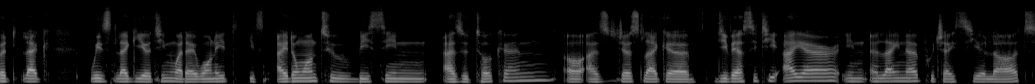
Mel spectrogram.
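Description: The speaker has a French accent. The recording is very clean, with a silent background. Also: moderate pace. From Paris, France. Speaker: drag artist and event organiser. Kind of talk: casual interview chat.

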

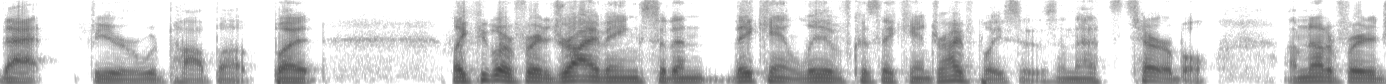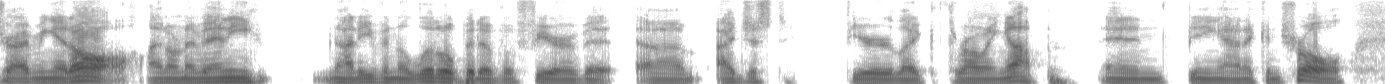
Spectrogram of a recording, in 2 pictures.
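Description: An ordinary speaking voice: a man at a fairly quick pace and fairly low pitch, with ordinary pitch variation, a dry, close sound with no echo, and a quiet background. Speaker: podcast co-host. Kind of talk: casual chat. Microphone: new mic.

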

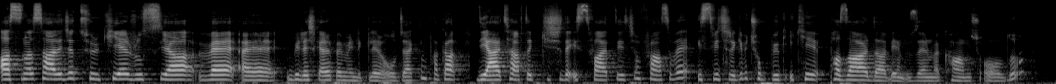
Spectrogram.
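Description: With a plain, everyday voice, a woman talks at a fairly quick pace with a fairly high pitch, ordinary pitch variation and hardly any pauses. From Turkey. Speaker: digital marketer. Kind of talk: casual interview chat.

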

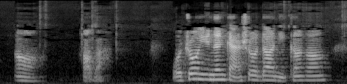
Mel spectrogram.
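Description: Using ordinary pitch variation, the woman talks in a fairly low register. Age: 30s. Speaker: caller to advice livestream. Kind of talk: casual advice chat. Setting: live-stream call-in.

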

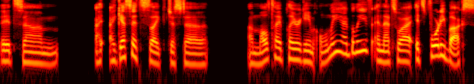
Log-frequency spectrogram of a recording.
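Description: A man with an American accent speaks in an unremarkable speaking voice at a fairly slow pace, his pitch fairly high for a man, on a very clean recording with a silent background and a dry, close sound with no echo. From Minnesota (Saint Paul). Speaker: podcast co-host. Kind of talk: casual chat. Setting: home basement game room.

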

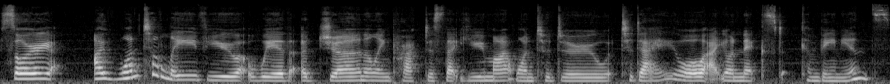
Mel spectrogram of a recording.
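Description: This woman talks at a very slow pace with an Australian accent. Her tone is warm. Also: fairly low pitch for a woman, ordinary pitch variation. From Melbourne, Australia. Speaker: podcast host. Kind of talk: solo podcast monologue on mindfulness. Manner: warm, friendly, conversational.

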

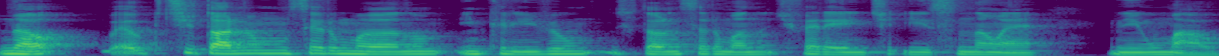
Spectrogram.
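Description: On a very clean recording with a silent background, the words unfold fairly slowly. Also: man. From Brazil. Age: 20s. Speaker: podcast host. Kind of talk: casual chat. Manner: animated.

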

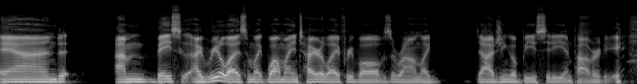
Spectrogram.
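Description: Using an ordinary speaking voice, a man of medium pitch speaks with an American accent. His pace is fairly quick and his intonation fairly even. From Chicago, US Midwest. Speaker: publicist and influencer marketer. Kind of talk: casual interview chat. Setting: studio.

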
